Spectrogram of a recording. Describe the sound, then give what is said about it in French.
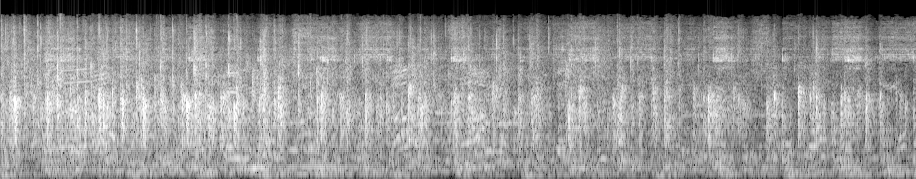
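Sustained applause from an audience after a student fashion show presenting outfits for the Jump Couture international competition, for assistants putting the summer version of the sea-foam dress on a model, a dense steady patter of many hands clapping at an even loudness for several seconds, with faint voices mixed into the crowd noise. “Ça a dû demander beaucoup, beaucoup de travail, On peut les applaudir encore bien fort.”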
